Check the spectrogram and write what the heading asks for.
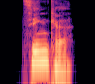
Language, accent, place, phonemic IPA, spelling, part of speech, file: German, Germany, Berlin, /ˈt͡sɪŋkə/, Zinke, noun, De-Zinke.ogg
- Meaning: 1. prong 2. tine 3. tenon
